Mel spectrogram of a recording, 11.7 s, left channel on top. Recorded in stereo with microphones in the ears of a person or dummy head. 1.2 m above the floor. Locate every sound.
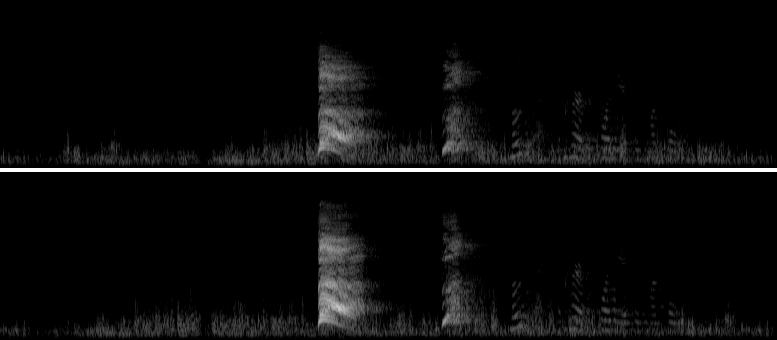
4.8 s a scream: 30° right (ahead or behind), 0.6 m; by 7.0 s 80° right, 3.5 m
7.6 s a woman speaking: 5° right (ahead or behind), 2.5 m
